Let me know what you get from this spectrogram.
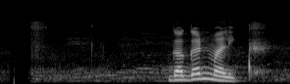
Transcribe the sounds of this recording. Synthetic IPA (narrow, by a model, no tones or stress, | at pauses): ɡəɡənmalik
